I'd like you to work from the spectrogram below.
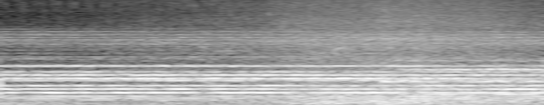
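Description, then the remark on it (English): Waves lapping on the shore make a steady, even wash of watery noise with no pauses, layered over soft sustained musical tones, with no voices present. “Listen to the lapping of the waves.”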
